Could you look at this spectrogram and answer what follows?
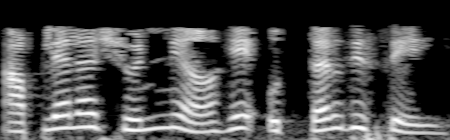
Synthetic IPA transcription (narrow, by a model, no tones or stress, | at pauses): a̰pljalaɕunjəɦeʔut̪ːəɾd̪isel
